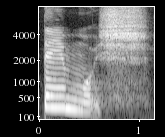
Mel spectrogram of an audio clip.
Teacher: a pronúncia da letra S de forma chiada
